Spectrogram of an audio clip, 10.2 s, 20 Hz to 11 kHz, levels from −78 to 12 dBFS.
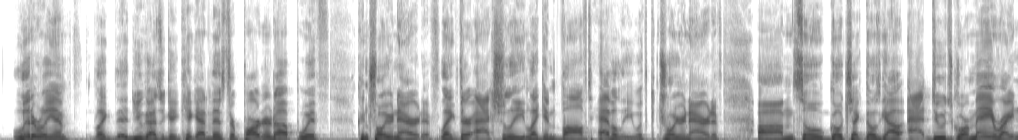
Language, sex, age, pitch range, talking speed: English, male, 30-49, 110-150 Hz, 225 wpm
